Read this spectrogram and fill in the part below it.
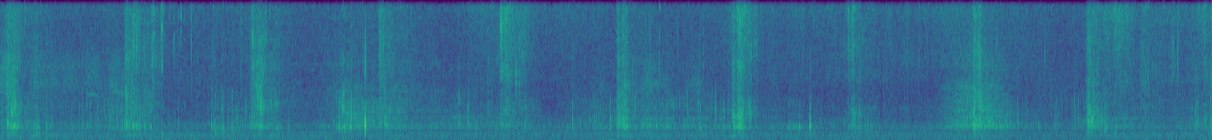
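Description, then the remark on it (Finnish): Steady footsteps of someone walking a dog outdoors in a suburb of Vantaa, Finland, at an even pace, each step a soft crunchy scuff over a constant low background hum, with no voices. “Steppailen koirani kanssa täällä Vantaan lähiössä”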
